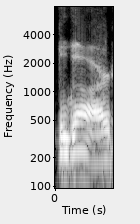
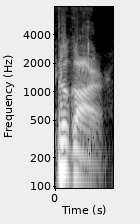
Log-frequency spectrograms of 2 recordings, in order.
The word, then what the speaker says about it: Booger: Yes, I actually pronounced it Boogar. Boogar. Kind of like, I guess, the French version, I guess you could say, or something like that.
